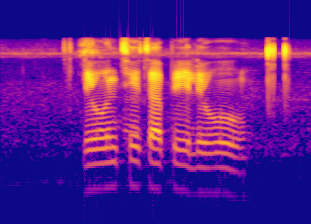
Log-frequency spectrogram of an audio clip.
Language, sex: Southern Sotho, male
